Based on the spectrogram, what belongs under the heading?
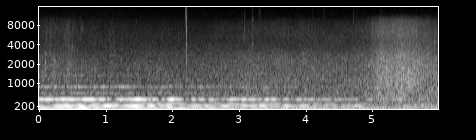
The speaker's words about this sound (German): Lausche den Wellen und tauche tiefer in dich hinein, sodass du ankommen kannst bei dir.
